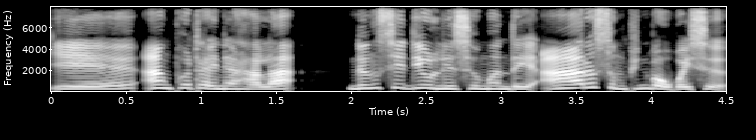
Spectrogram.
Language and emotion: Bodo, disgusted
